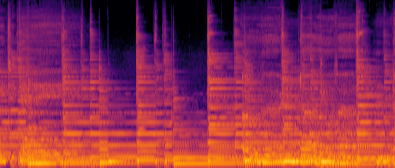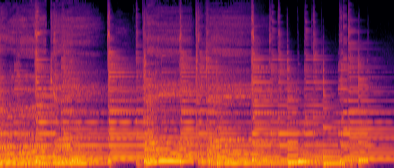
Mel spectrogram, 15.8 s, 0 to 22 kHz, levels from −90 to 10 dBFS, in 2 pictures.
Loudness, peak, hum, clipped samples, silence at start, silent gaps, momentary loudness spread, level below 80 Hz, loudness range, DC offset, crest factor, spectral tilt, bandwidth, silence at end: -13 LUFS; 0 dBFS; none; under 0.1%; 0 s; none; 7 LU; -52 dBFS; 4 LU; under 0.1%; 12 dB; -6.5 dB/octave; 18 kHz; 0 s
